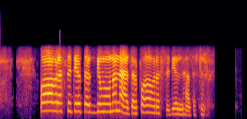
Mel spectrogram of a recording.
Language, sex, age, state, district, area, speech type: Kashmiri, female, 30-45, Jammu and Kashmir, Ganderbal, rural, conversation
